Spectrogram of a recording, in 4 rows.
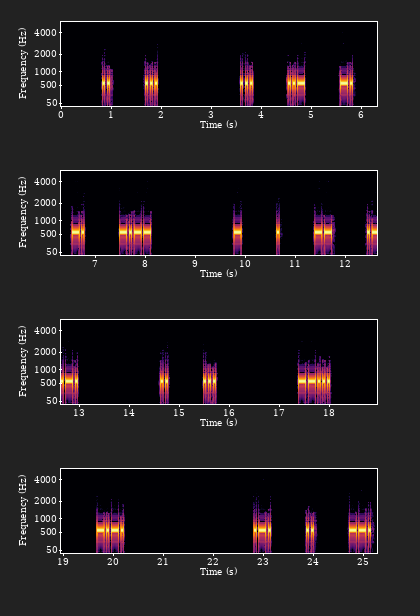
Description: Morse code, heard as a keyed tone, about 25 wpm, spaced as for 10 wpm, 570 Hz. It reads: IS SUNNY TEMP IS 7 C RIG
